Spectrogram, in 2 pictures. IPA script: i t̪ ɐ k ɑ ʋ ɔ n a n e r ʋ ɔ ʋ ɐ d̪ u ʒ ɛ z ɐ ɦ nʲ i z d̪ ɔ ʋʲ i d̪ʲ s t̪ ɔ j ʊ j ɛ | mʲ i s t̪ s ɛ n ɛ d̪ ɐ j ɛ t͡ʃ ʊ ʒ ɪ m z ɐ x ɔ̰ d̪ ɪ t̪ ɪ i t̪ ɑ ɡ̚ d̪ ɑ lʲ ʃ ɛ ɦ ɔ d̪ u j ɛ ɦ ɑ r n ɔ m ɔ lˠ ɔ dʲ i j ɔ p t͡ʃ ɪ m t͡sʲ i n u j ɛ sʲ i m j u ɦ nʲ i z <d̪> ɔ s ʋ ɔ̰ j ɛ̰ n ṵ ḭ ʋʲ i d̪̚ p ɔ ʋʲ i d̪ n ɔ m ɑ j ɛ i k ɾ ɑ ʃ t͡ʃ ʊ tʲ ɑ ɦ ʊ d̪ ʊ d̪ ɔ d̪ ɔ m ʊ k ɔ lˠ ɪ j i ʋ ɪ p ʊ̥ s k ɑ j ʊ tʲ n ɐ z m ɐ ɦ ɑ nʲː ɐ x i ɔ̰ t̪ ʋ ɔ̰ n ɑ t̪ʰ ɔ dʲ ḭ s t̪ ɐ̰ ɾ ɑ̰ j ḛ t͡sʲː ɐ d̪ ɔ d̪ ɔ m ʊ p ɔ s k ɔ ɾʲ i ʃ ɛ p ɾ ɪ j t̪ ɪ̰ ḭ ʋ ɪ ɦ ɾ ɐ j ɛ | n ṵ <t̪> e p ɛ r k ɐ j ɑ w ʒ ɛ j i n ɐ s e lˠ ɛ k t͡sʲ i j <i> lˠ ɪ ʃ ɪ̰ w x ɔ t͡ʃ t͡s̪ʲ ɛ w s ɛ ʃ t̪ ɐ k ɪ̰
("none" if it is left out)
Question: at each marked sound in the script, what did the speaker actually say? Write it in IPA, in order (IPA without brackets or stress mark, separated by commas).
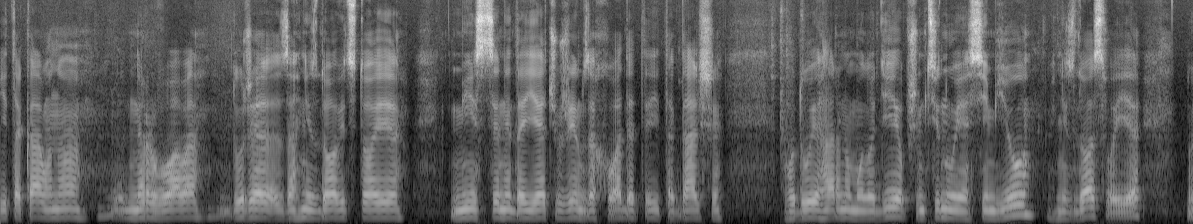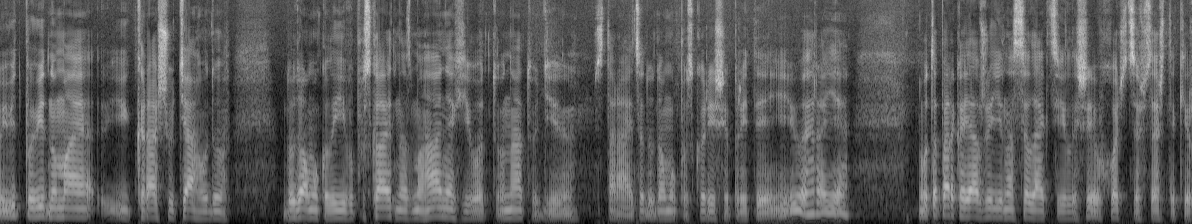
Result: d̪, t̪, i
